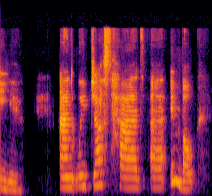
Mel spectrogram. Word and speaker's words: Imbolc: And we've just had Imbolc, or Imbolg as it's pronounced, I believe.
